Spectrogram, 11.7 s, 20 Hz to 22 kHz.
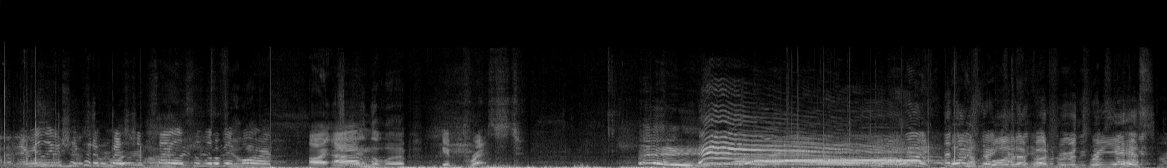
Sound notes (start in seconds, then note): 6.4 more Cheers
